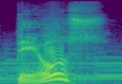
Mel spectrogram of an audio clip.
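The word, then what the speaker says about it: θεός: Dios sin que le preceda ningún artículo se pronuncia teos extrañamente en la tercera fila Pese a que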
